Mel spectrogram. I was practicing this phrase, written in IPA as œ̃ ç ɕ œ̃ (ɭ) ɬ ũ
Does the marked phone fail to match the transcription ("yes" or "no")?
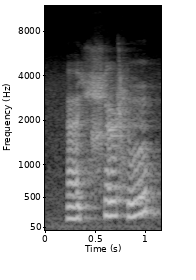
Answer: no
